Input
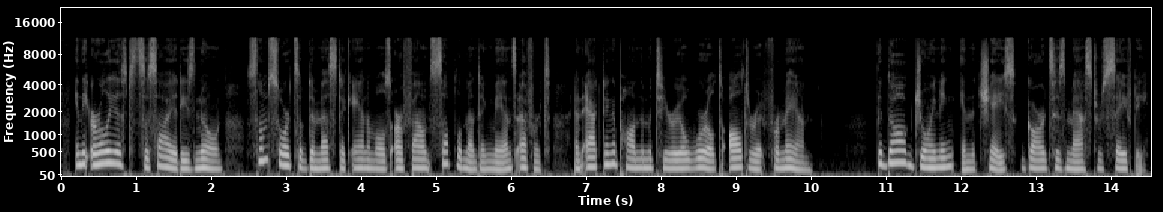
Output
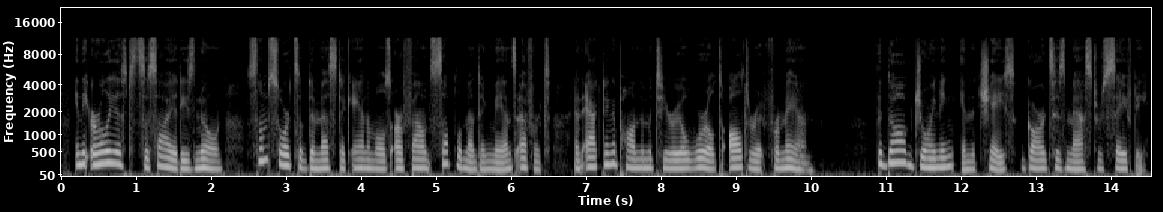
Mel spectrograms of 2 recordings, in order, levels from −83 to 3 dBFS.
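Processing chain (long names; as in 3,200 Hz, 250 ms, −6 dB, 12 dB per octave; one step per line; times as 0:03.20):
0:06.09–0:07.20: high-pass filter 120 Hz 12 dB per octave
0:09.79–0:10.91: double-tracking delay 28 ms −4 dB
0:12.51–0:12.92: high-shelf EQ 6,100 Hz −7.5 dB
level −3.5 dB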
